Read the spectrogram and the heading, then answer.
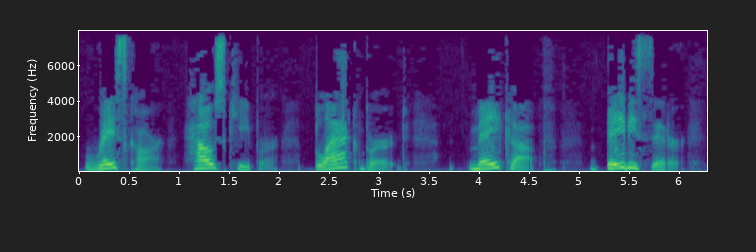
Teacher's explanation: In a compound, the first word is the one that gets stressed · Term: word stress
